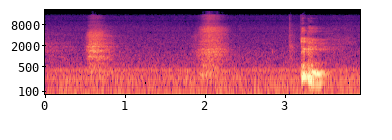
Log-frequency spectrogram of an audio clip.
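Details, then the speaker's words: Patient with myasthenia gravis, before plasmapheresis, with lung tumours, short of breath after moving around and resting to recover: three quick audible breaths in a quiet room, the last louder; breathlessness after exertion. "makes me a little out of breath obviously and which I know part of that is from the tumors in my lines but um if I'll sit here for a little bit and just try to breathe and it'll get back to normal"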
